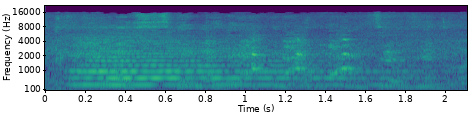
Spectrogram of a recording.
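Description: A local train's horn sounding one steady, loud note for nearly two seconds, heard from inside a compartment. Laughter is heard over it.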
